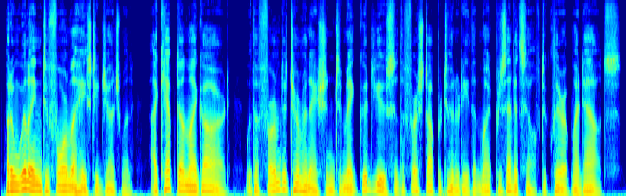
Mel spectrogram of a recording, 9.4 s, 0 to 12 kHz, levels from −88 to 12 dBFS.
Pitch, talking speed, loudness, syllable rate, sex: 95 Hz, 210 wpm, -21 LUFS, 5.5 syllables/s, male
